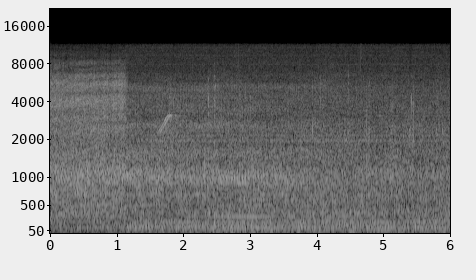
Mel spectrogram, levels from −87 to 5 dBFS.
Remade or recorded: recorded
